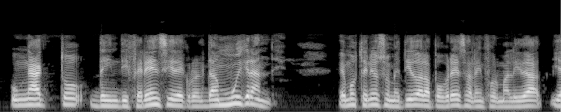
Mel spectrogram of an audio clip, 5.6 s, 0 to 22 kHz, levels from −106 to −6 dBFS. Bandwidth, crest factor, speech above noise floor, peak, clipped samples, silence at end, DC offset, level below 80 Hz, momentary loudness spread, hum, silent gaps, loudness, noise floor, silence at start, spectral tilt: 7.4 kHz; 20 dB; 38 dB; -4 dBFS; under 0.1%; 0 s; under 0.1%; -74 dBFS; 7 LU; none; none; -24 LUFS; -62 dBFS; 0.1 s; -5 dB/octave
